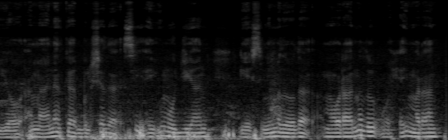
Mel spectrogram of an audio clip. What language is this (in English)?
Somali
